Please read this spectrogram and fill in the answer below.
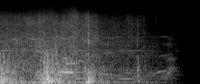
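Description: Stacked metal-framed stage deck panels on a wheeled trolley clunking as they are pushed, with two sharp knocks about half a second and about a second in. The sound dies away and cuts off shortly before the end.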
